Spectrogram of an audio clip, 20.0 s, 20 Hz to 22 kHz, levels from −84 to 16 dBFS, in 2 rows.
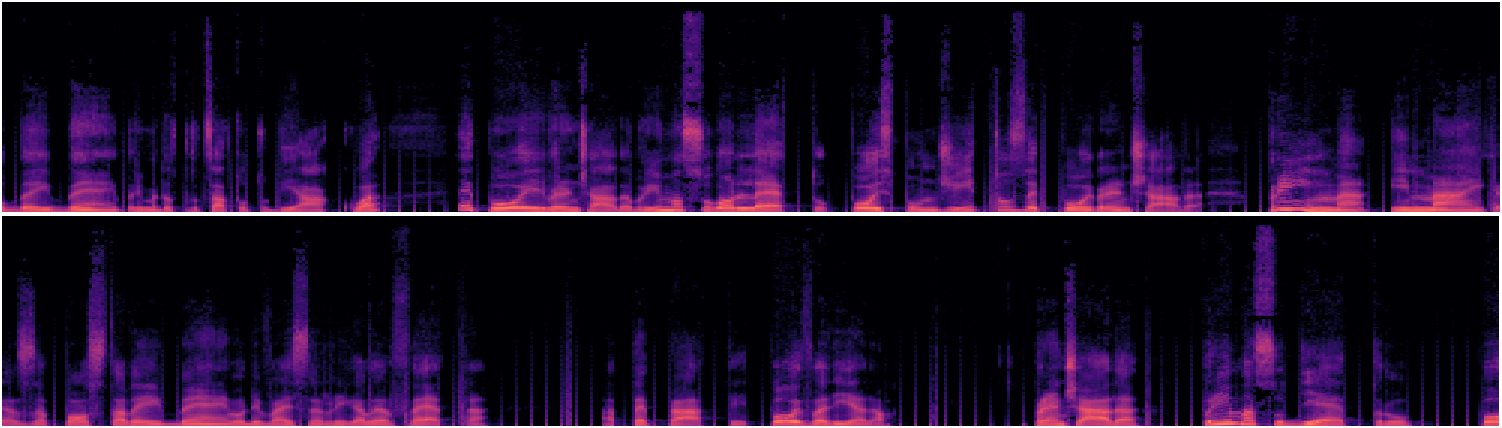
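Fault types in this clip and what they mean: Wi-Fi interference (throughout): a nearby Wi-Fi radio's transmissions are picked up and rectified by the audio circuit, turning each radio burst into an audible click. Here the beacon repeats every 102.4 ms, so a steady ticking of roughly ten per second runs under the speech for the whole clip, sitting around 30 dB below the speech, low in the mix but present from start to finish.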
